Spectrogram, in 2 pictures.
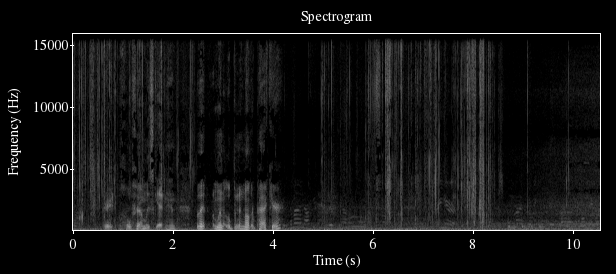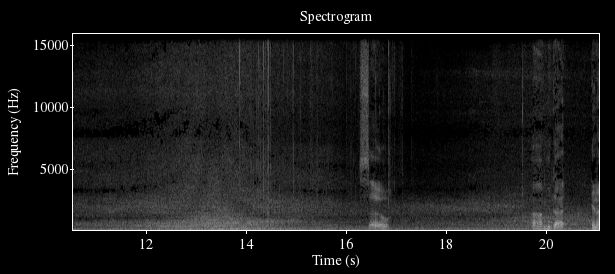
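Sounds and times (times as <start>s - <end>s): foil wrapper crinkling and tearing: 0.0s - 2.6s, 4.8s - 8.7s, 13.3s - 17.3s
car passing: 4.6s - 21.0s
people's voices: 8.4s - 11.5s.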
